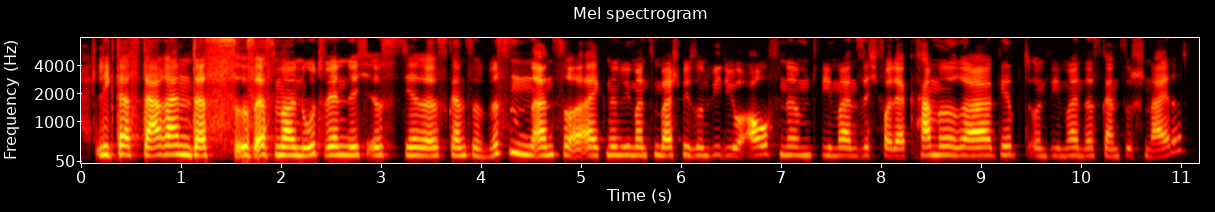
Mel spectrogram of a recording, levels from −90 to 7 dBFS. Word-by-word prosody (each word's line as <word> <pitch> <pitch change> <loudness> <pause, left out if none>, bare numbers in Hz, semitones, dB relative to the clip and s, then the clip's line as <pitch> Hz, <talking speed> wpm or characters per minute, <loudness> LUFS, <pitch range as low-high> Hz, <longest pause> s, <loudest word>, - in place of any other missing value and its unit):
Liegt 215 +1 0
das 210 -1 +4
daran, 215 +1 +6
dass 200 0 +3
es 205 -2 +3
erst 205 +1 +5
mal 200 -1 +5
notwendig 205 0 -1
ist, 195 0 -7
dir 195 0 -1
das 190 0 -1
ganze 190 -3 -5
Wissen 230 0 -3
anzueignen, 200 0 0
wie 200 0 -7
man 195 0 -4
zum 210 - -14
Beispiel 195 +1 -3
so 195 +1 -11
'n 190 +1 -13
Video 195 -3 -10
aufnimmt, 200 -1 -4
wie 195 -1 -12
man 190 0 -5
sich 190 +1 -13
vor 180 - -5
der 175 0 -3
Kamera 195 -1 0
gibt 205 +1 -12
und 185 -1 -17
wie 185 - -18
man 190 +1 -9
das 185 +1 -13
Ganze 175 +1 -12
schneidet? 175 - -8
195 Hz, 190 wpm, -21 LUFS, 190-205 Hz, -, daran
